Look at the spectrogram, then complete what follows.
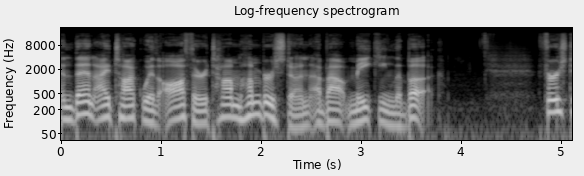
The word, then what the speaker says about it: Humberstone: Yeah, so this book is called Suzanne by, I'm guessing his name is pronounced Tom Humberston, British. It looks like Humberstone to us, you know, benighted Americans, but I think they pronounce it Humberston in the UK.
